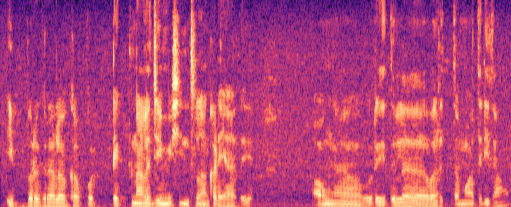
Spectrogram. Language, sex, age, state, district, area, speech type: Tamil, male, 60+, Tamil Nadu, Tiruvarur, rural, spontaneous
